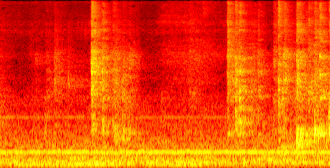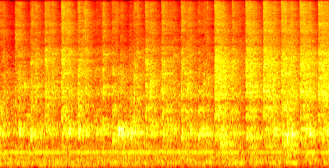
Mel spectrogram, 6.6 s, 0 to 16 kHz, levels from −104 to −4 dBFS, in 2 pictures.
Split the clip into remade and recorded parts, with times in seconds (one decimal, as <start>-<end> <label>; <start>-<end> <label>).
0.0-2.5 remade; 2.5-3.3 recorded; 3.3-6.6 remade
